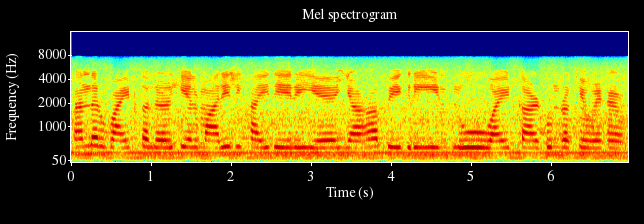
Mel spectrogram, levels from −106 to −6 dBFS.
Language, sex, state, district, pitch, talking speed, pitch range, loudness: Hindi, female, Rajasthan, Bikaner, 210 Hz, 155 wpm, 205-220 Hz, -14 LUFS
